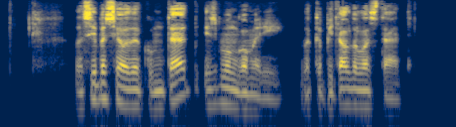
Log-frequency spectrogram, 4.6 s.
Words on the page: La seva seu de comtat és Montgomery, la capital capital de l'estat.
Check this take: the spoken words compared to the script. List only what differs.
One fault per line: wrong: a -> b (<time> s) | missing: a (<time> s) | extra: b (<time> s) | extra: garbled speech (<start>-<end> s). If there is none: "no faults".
missing: capital (3.6 s)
